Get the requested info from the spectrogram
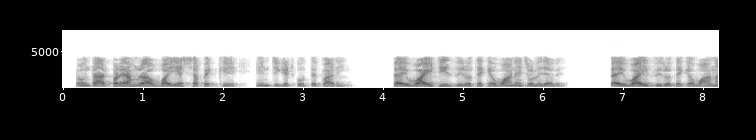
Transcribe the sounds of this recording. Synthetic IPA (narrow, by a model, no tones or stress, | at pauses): ebɔŋt̪aɾpɔɾeamɾawajesʃapekʰːe | iɳʈɾiɡeʈkoɾt̪epaɾḭ | t̪ajwajʈiziɾot̪ʰekewanet͡ɕoled͡ʑabḛ | t̪ajwajziɾot̪ʰekewan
